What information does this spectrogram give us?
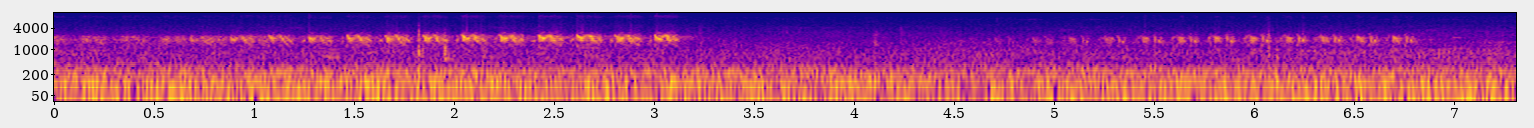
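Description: Cactus wren giving two harsh, rapid chugging rattles, each about a dozen even notes over two seconds, against a low steady rumble.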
